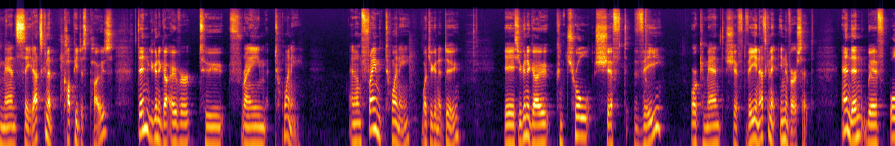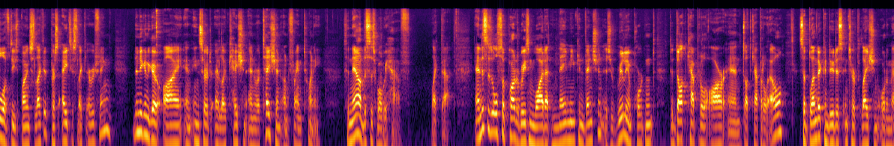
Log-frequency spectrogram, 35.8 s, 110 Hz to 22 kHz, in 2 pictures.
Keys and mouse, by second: 2.4-35.7 drag, 12.9 ctrl+shift+v, 18.9 a, 20.9 i, 25.7 space, 26.6 space.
